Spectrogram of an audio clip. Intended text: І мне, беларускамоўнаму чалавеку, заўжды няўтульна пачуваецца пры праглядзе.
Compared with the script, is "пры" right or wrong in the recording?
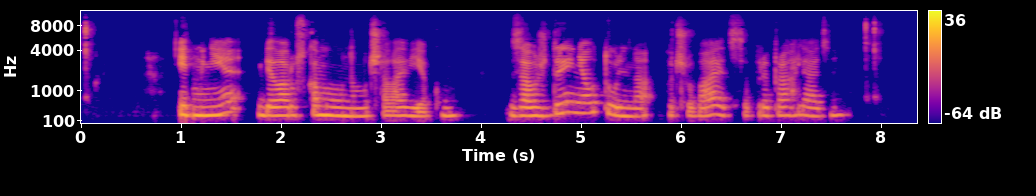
right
